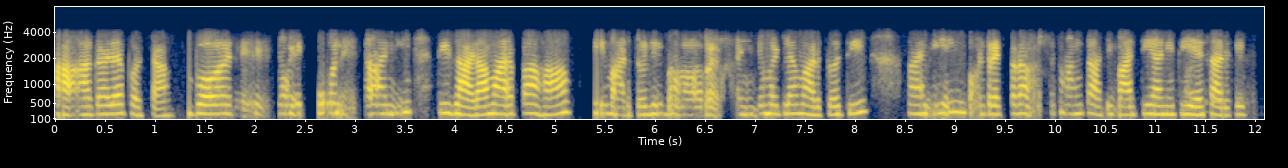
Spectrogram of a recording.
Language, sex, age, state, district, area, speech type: Goan Konkani, female, 18-30, Goa, Quepem, rural, conversation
